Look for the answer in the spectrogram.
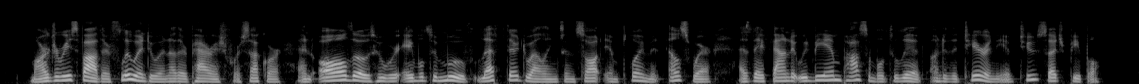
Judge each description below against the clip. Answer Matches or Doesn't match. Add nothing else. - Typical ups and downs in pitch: Doesn't match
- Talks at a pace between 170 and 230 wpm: Matches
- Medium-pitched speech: Matches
